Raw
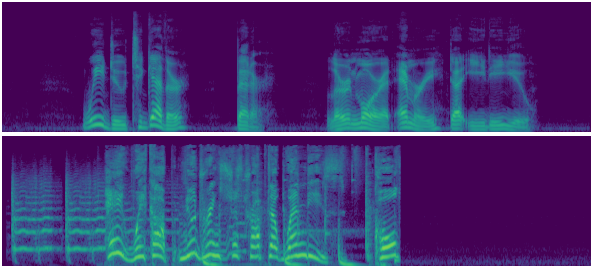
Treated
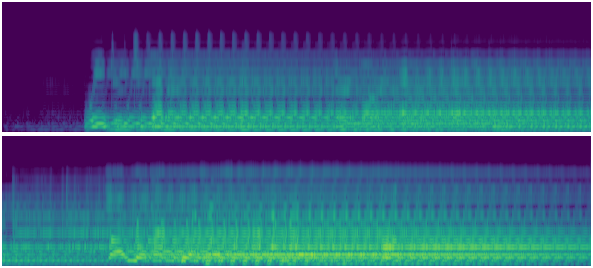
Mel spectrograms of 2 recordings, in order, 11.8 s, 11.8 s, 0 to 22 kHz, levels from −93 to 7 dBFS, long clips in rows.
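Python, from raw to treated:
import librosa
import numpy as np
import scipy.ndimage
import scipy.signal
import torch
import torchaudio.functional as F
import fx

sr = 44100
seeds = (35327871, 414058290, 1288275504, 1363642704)

y = fx.echo_swell(x, sr, ms=123, loudest=5, wet_db=-5.5)
y = fx.vocoder(y, sr, bands=16, carrier='saw', carrier_hz=91.5)
y = y * librosa.db_to_amplitude(3.0)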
